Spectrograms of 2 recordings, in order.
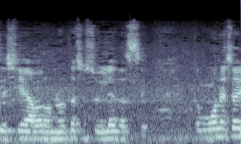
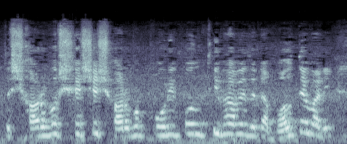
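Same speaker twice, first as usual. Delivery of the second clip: ordinary delivery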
